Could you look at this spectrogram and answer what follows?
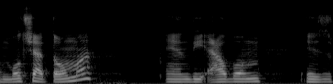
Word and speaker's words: Molchat Doma: So the band we're going to listen to is called Molchatoma. And the album... is pronounced etaji, as Google Translate tells me. It means floors. If you look up Molchat Doma, MOLCHATDOMA, it's their like most popular one.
